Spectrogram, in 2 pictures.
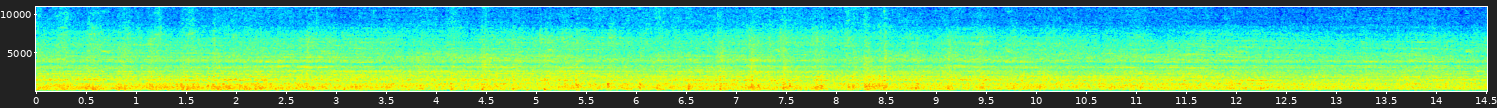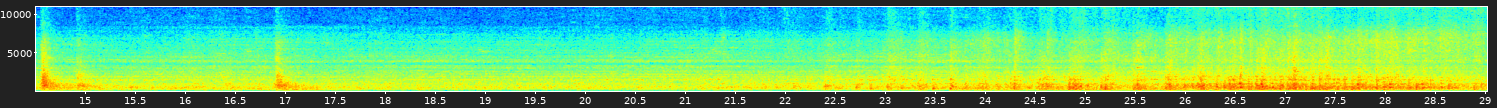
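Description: Slow freight train's open-top hopper cars rolling past, a steady clatter of steel wheels over the rails. Two sharp bangs come about 15 and 17 seconds in, and the clatter grows louder over the last few seconds.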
